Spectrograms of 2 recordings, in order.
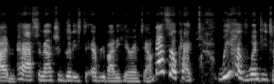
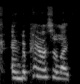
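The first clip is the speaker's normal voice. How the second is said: ordinary talk, nothing marked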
